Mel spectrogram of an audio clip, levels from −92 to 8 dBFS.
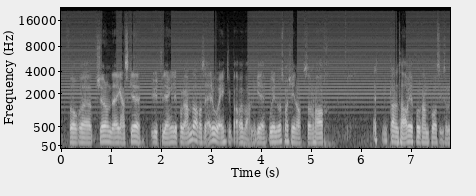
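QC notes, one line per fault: Throughout, computer activity noise: a buzzing, chirpy layer sits under the speech at roughly 15 dB below it, pulsing at around 300 Hz and rising and falling with the machine's workload rather than with the talker. Changing processor and graphics load pulls on the ground shared with the audio circuit. On a spectrogram it shows as bursts of harmonic stripes spaced about 300 Hz apart, present in pauses too. The waveform shows a raised, fluctuating floor between phrases.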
